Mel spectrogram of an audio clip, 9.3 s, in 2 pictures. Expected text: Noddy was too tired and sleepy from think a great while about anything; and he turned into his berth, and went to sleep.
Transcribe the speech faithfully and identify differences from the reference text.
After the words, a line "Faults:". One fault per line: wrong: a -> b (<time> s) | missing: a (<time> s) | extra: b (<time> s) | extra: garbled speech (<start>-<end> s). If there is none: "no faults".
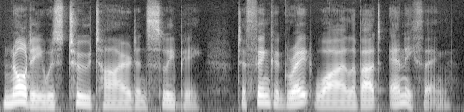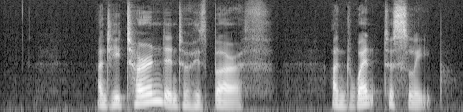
Noddy was too tired and sleepy to think a great while about anything; and he turned into his berth, and went to sleep.
Faults:
wrong: from -> to (2.4 s)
